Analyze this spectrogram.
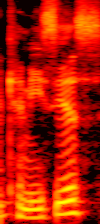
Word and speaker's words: Canisius: Canisius? Is that what it's called? Yeah, Vish? Canisius.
